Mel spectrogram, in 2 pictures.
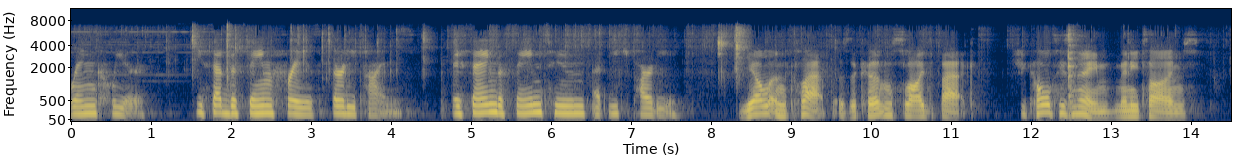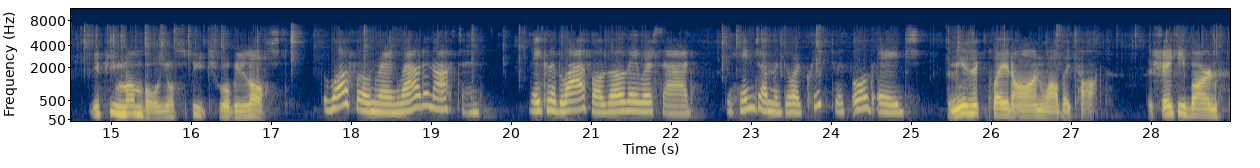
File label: Office microphone sample; Bose Quietcomfort Earbuds 2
